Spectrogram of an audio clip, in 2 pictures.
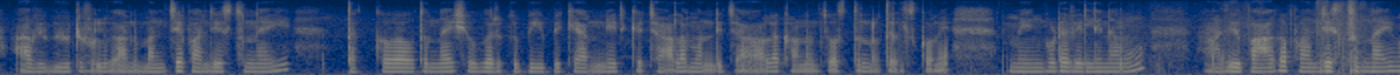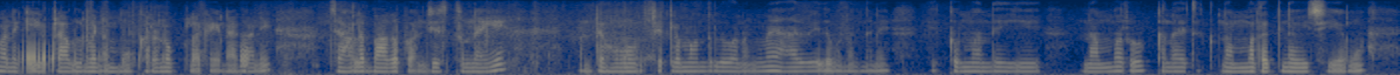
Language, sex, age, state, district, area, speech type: Telugu, female, 30-45, Telangana, Hanamkonda, rural, spontaneous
